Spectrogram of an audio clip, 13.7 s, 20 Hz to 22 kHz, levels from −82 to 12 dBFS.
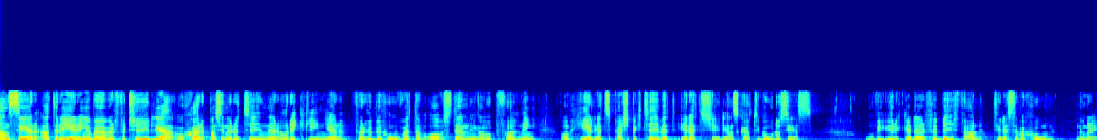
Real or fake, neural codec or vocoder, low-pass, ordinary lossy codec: real; none; none; none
